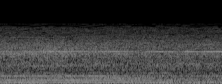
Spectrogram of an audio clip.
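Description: A steady low hum made of several even tones, with a hiss over it: the constant background noise of the room.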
